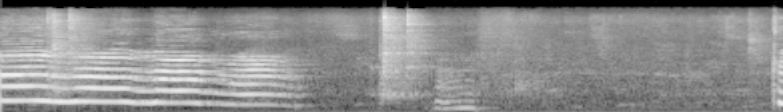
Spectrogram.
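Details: Mishka, a Siberian Husky, talking as a morning greeting indoors: a drawn-out, whining howl about two seconds long that slides gradually downward, followed by a few short soft yips, while a person cheerfully says good morning.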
